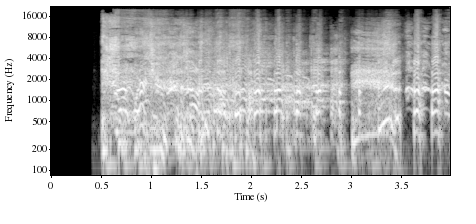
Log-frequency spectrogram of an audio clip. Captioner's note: group laughs uproariously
